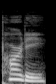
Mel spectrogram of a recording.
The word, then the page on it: party: American English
